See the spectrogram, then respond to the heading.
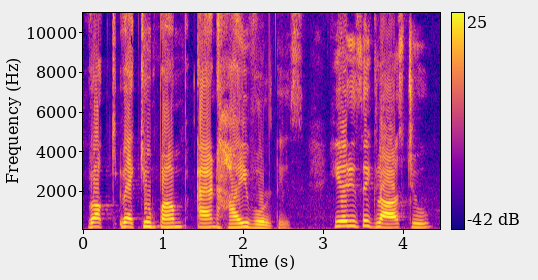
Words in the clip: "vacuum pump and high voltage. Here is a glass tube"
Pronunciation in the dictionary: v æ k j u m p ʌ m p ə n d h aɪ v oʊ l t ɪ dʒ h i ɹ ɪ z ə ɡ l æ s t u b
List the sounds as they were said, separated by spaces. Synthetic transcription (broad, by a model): v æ k j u m p ʌ m p ə n d h aɪ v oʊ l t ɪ z h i ɹ ɪ z ə ɡ l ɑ s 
